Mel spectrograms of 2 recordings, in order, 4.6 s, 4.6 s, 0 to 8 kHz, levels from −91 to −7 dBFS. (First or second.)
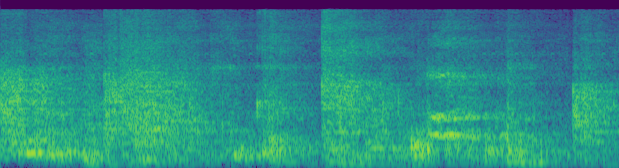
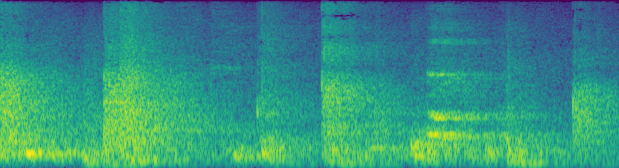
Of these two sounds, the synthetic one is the first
